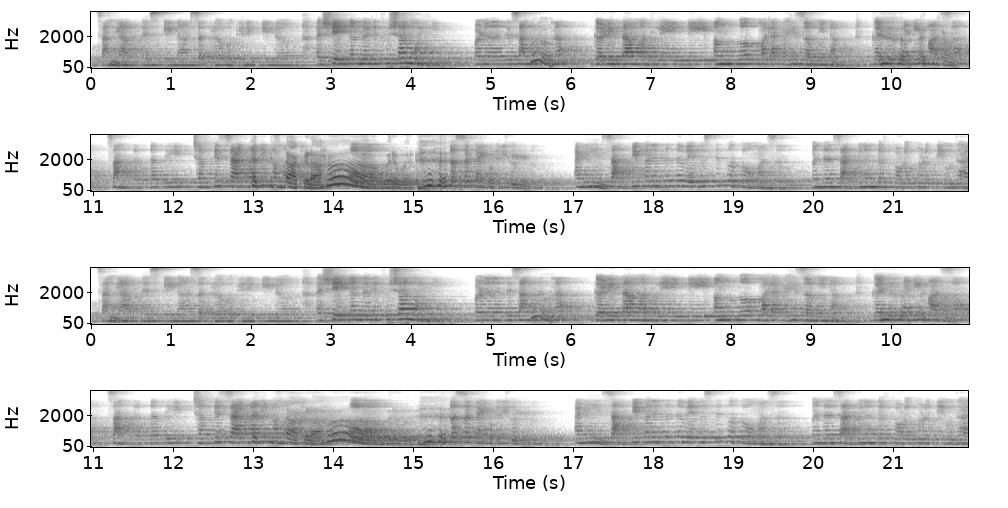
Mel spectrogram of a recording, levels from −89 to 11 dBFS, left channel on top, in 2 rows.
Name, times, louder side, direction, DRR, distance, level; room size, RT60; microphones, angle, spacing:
voice 1, 0.1-4.4 4.8-5.5 5.8-5.9 6.2-9.3 9.7-10.9 11.2-13.5 14.2-14.8 15.5-16.6 17.0-21.9, left 1 dB, 15° left, -3 dB, 2.6 m, -26 dB
voice 2, 5.5-5.8 9.9-10.9 13.0-15.5 15.9-16.5 17.2-17.5, left 4 dB, 50° left, 9 dB, 0.4 m, -22 dB
18.0 x 6.3 x 6.6 m, 2.6 s
head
